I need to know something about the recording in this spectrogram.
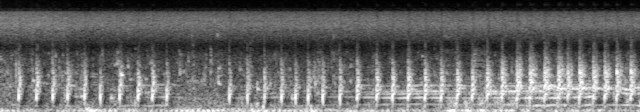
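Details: Walrus, a vocal-learning species with a lekking mating system, sings: rapid trains of sharp knocking pulses, about two per second, with faint bell-like ringing tones over a low hum.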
